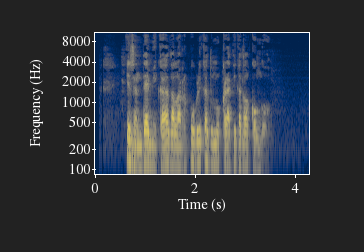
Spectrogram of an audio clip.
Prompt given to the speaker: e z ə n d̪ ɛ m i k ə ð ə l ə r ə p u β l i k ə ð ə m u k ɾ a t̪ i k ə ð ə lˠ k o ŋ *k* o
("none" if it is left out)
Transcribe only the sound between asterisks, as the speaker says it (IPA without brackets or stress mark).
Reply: ɡ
